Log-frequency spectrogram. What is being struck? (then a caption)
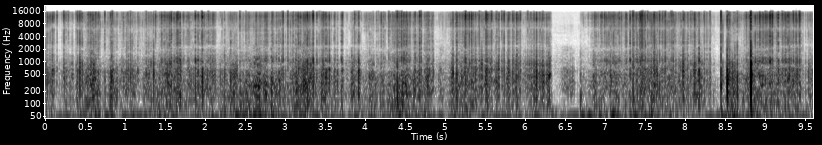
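Foam microphone windscreen. Long acrylic nails scratch a black foam microphone windscreen, making a dense, steady, low-heavy scratching and rustling with little brightness. The sound briefly cuts out around the middle and ends with a sharp tick near the finish.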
